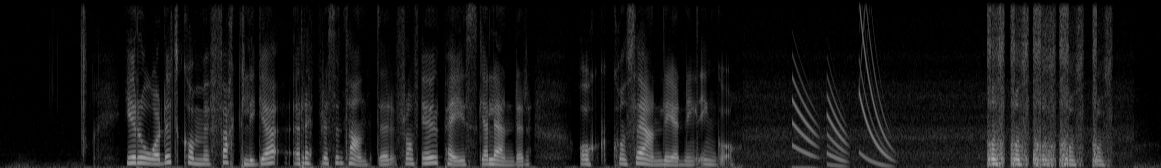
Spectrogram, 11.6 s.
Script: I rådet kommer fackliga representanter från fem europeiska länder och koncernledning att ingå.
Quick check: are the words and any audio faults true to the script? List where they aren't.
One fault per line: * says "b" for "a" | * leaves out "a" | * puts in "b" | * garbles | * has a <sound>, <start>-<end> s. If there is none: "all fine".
* leaves out "fem"
* leaves out "att"
* has a chirp, 7.9-9.0 s
* has a laugh, 9.9-11.1 s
